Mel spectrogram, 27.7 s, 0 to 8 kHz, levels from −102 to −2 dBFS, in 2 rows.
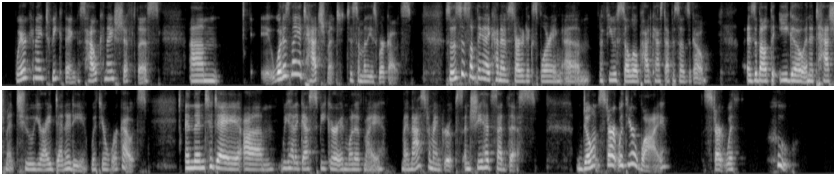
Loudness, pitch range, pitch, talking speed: -34 LUFS, 190-270 Hz, 215 Hz, 165 wpm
